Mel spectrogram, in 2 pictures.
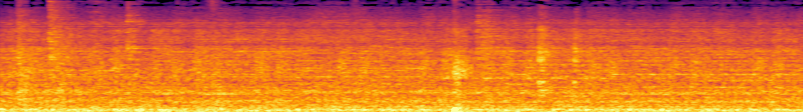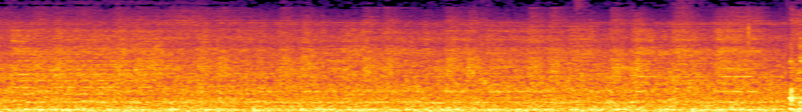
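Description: Steady low-pitched hum of restaurant room noise, with a single short knock about four and a half seconds in.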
